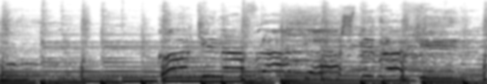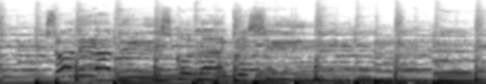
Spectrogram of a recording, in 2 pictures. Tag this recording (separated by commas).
Music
